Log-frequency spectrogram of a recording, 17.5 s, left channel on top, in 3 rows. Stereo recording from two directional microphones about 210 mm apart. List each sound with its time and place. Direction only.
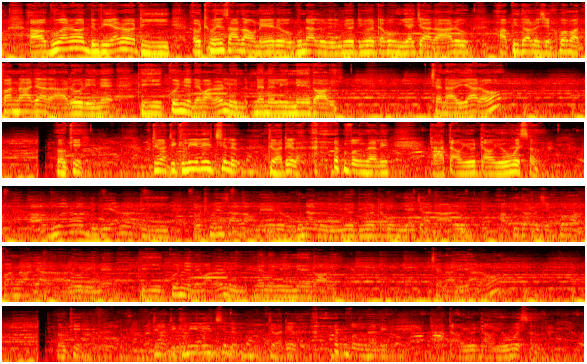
0.3 s a man's voice: 55° left (ahead or behind)
10.2 s a man's voice: 55° left (ahead or behind)
12.2 s a man's voice: 55° left (ahead or behind)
